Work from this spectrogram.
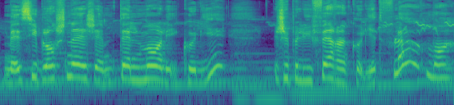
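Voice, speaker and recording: A woman voicing a kind, lively young heroine in a cartoon fairy tale, friendly and gently chiding. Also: fairly high pitch, moderate pace, music in the background. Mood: amused, friendly.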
